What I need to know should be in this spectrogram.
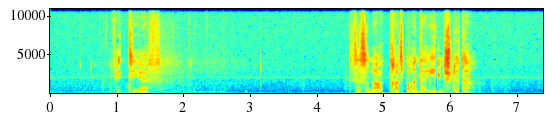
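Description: An elderly woman speaks slowly and calmly, close by.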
